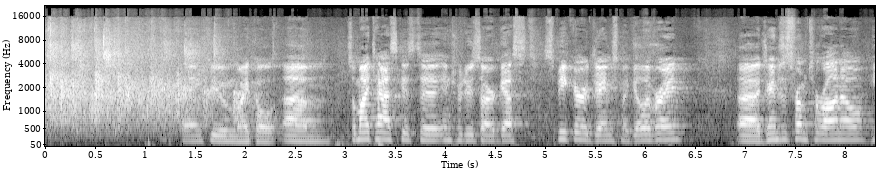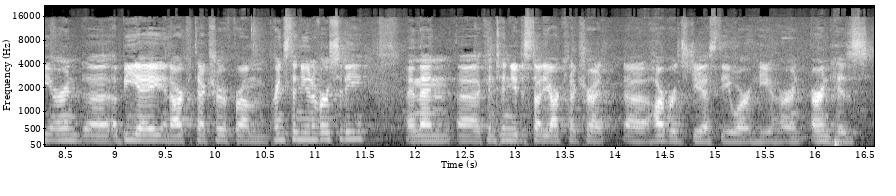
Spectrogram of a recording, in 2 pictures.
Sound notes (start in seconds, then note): 0.0 applause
